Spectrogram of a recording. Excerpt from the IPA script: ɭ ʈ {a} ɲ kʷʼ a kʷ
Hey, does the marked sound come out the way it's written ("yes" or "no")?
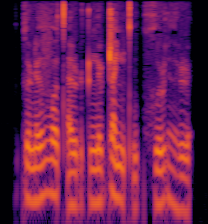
yes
